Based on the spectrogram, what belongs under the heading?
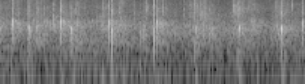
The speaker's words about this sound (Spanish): ¿Cuántos están pasando por pruebas? Amén. Vamos a dar un aplauso a todos los que están pasando por pruebas.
